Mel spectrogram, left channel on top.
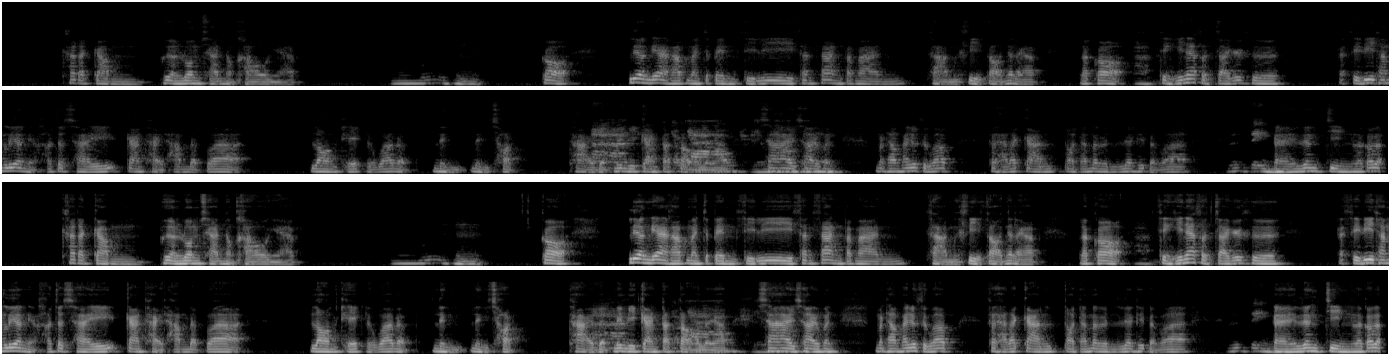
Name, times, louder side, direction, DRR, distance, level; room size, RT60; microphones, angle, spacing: voice 1, 0.6-3.0 4.5-4.8 5.4-5.9 6.3-10.4 10.8-11.3 11.6-12.9 13.4-16.3 17.0-19.1 19.5-21.2 21.4-23.5 23.7-25.8 26.6-27.7, right 6 dB, 65° right, 0.4 m, -31 dB
voice 2, 3.9-4.5 11.3-11.5 19.8-22.2 26.1-26.8, left 2 dB, 20° left, 2.0 m, -37 dB
4.4 x 2.9 x 3.0 m
head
